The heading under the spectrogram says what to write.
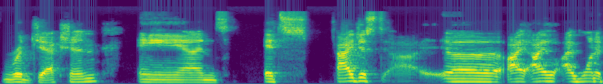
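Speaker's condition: Acquired stutter from brain injury; softball hit to throat at age 20, vocal cord damage, untreated traumatic brain injury; over a decade since onset, improved, neurologist care, ketogenic diet, brain exercises, antipsychotics, speech therapy; still stutters sometimes, more in one-on-one than crowds, exhausting, constant mental rephrasing and word avoidance; repeated words, prolonged sounds, blocks

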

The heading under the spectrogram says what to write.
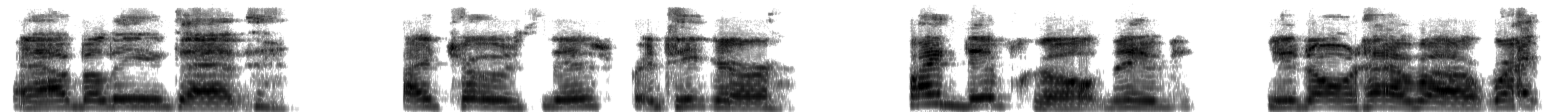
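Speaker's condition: ALS; diagnosed last fall, changing and expanding needs for multi-specialist medical care

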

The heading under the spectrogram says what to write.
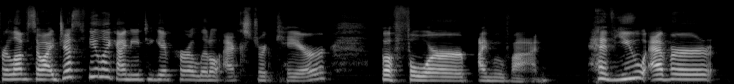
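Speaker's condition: Bilateral cleft lip and palate

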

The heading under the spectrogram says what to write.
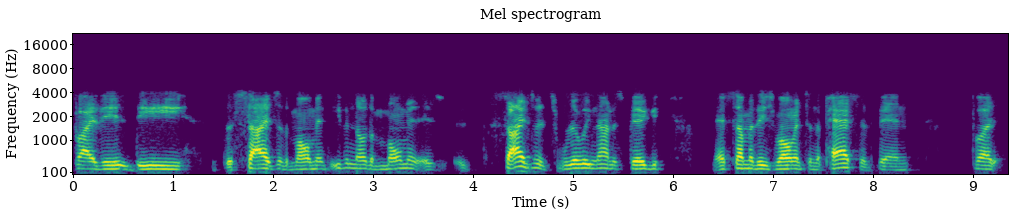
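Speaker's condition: No condition

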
